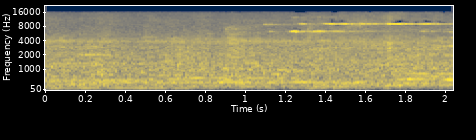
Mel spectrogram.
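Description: Steady street traffic noise, with vehicle engines running at low speed.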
